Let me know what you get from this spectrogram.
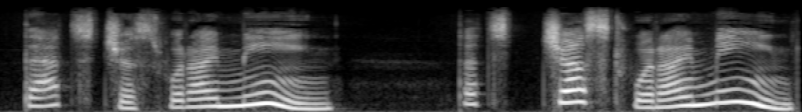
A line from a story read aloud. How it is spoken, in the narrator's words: triumphed Pollyanna excitedly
